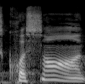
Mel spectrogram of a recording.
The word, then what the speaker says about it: croissant: She says, that Beth Bear's character goes, "Oh, it's croissant. The T is silent."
